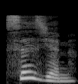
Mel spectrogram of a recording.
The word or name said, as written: 16eme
